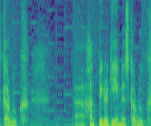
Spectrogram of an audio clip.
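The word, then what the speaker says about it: Garruk: game as Karuk well everyone calls it Garak right but I kind of like pronunciate as Karuk hunt bigger game is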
